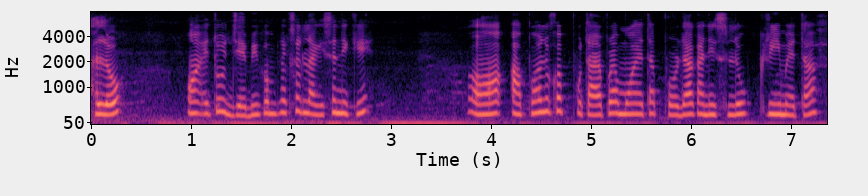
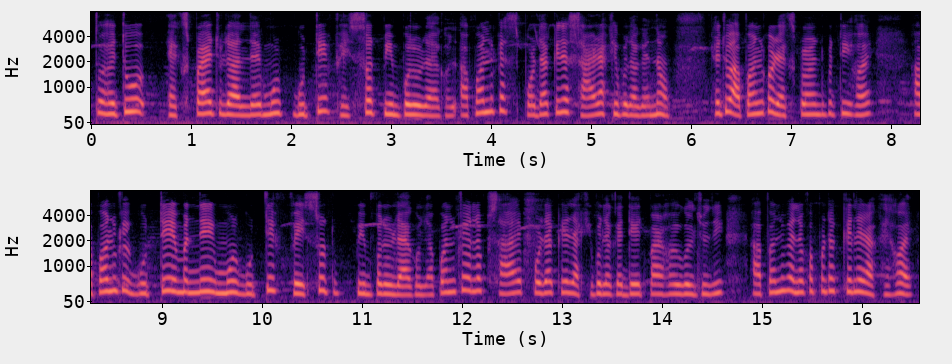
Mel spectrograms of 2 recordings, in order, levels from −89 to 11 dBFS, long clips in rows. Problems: constant background noise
